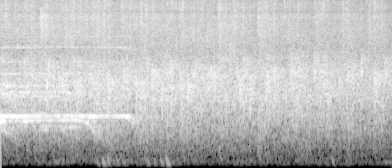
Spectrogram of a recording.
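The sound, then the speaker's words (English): A church audience claps steadily throughout at the announcement of a new church staff member, a dense, even wash of many hands that holds at a fairly loud level and tapers only slightly toward the end, with no voices standing out. “Just maybe hold your applause till you hear the, another puppet fan.”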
